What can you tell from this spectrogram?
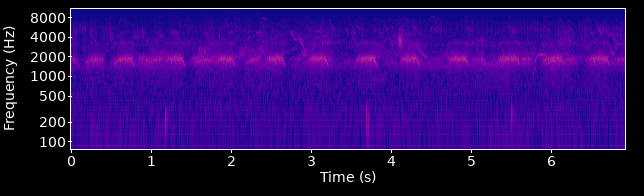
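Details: A male raucous toad hidden in reeds at a small dam near Cape calls to attract females during breeding, giving harsh, duck-like quacks about twice a second; this species breeds day or night.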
